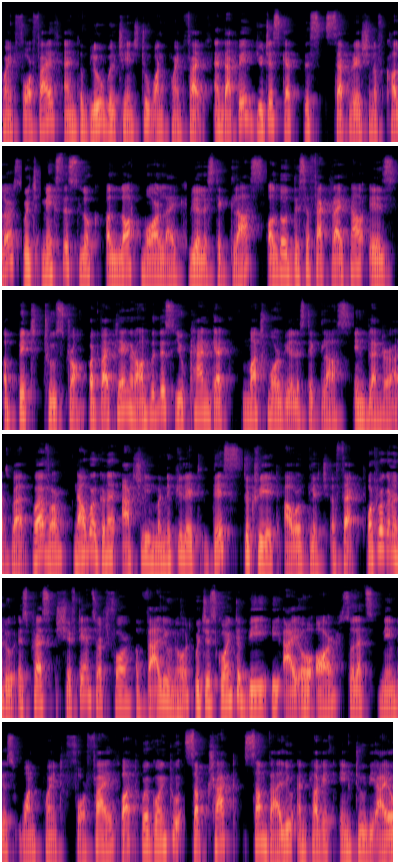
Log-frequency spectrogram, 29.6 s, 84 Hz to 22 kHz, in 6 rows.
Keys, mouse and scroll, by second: 0.2 middle click, 1.0-2.6 drag, 3.0-3.7 scroll up 2, 5.4 middle click, 6.0-6.6 scroll down 2, 6.6 middle click, 9.8-10.9 middle drag, 11.1-11.7 middle drag, 12.0-12.8 middle drag, 13.4-14.5 middle drag, 15.2 middle click, 16.6 scroll down 2, 17.2 scroll down 2, 17.2 middle click, 19.4 middle click, 20.4 shift+a, 22.3-23.0 scroll up 1, 23.0 scroll up 1, 23.3 middle click, 23.6-24.2 scroll up 2, 24.2-26.2 drag, 26.7-27.0 scroll down 2, 27.0 middle click, 28.0-28.7 drag, 29.1 middle click.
